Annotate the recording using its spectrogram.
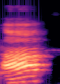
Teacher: अर्धविवृत स्वर ए मुख द्वार के खुलने के आधार पर स्वर चार प्रकार के जो इस प्रकार है, विवृत्र, जिन स्वरों के उच्चारण में मुख द्वार पूरा खुलता है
